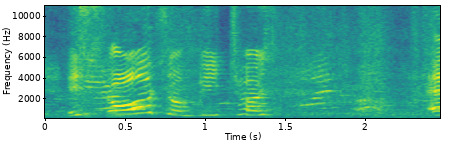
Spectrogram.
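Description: A young boy talking in a high voice, two short stretches of words in the first second and a half, then quieter.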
